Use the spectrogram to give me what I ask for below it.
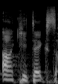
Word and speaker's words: RKTKZ: s'appelle rktkz qui mais qu'il faut prononcer c'est architex en anglais voilà j'ai tout dit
